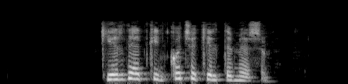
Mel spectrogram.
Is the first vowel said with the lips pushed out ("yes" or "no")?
no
